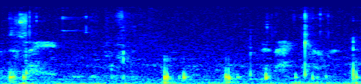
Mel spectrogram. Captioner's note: gentle tapping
